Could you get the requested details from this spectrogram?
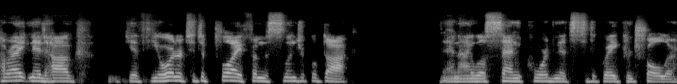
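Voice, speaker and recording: Putting on a croaky, gravelly character voice, a man speaks fairly high and fairly quickly, the sound dry and close with no echo. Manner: excited, cool.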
